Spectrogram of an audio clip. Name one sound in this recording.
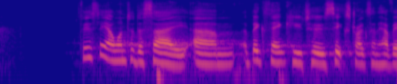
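A woman speaks into a microphone in a large hall.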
